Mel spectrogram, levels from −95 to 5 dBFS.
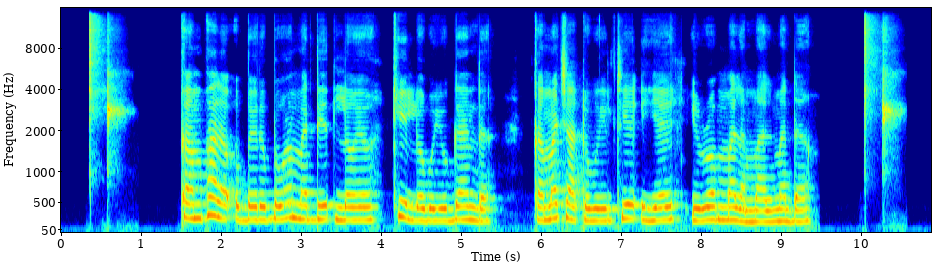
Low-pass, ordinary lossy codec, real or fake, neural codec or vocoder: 14.4 kHz; AAC, 96 kbps; fake; codec, 44.1 kHz, 7.8 kbps, DAC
